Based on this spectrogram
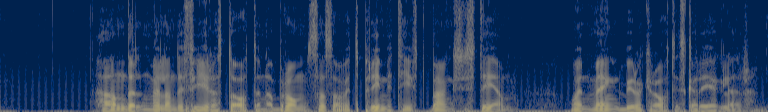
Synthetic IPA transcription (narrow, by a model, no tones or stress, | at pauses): hand̪əlnmɛlːand̪ɛfyːɾast̪ʰɑ̰ːt̪əɳabɾɔmsasa̰vɛt̪pʰɾɪmɪt̪ʰiːft̪baŋksʏst̪ḛːmɔɛnmɛŋd̪̚bʏɾʊkʰɾɑ̰ːt̪ɪskaɾeːɡlə̰ɾ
